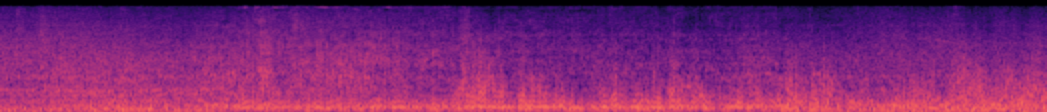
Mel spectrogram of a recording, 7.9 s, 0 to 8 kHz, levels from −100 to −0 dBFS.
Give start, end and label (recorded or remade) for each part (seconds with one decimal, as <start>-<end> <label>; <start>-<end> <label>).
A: 0.0-1.6 recorded; 1.6-5.9 remade; 5.9-7.9 recorded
